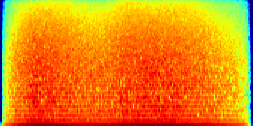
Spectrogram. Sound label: space engine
